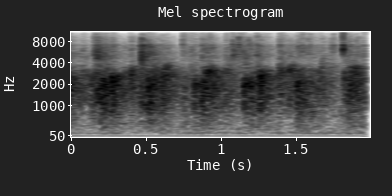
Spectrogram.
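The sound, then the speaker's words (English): An audience applauds in a church: steady, dense clapping from many hands, moderately loud and continuous throughout. “Amazing people in this church, serving and serving, right? Give them a big hand, the biggest hand.”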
